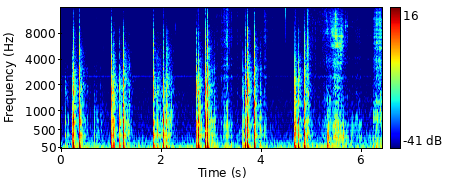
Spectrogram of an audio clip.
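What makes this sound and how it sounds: Long nails scratch and rub the smooth grey bat relief on top of a large foam Halloween tombstone. The result is a series of short, dry, crinkly scrapes in clusters, with a brief hissy rub near the end.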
